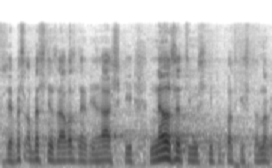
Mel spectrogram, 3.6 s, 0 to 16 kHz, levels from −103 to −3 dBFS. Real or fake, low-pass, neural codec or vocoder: real; 9.9 kHz; none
